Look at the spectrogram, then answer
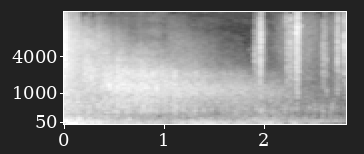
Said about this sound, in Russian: Одновременно с ним я потянул курок и грянул выстрел.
